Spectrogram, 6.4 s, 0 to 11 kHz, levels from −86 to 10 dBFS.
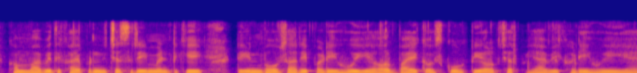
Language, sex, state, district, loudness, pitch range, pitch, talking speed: Hindi, female, Uttar Pradesh, Lalitpur, -16 LUFS, 190-195 Hz, 195 Hz, 215 wpm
